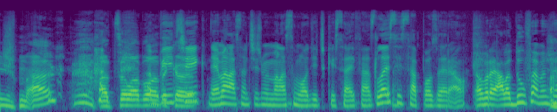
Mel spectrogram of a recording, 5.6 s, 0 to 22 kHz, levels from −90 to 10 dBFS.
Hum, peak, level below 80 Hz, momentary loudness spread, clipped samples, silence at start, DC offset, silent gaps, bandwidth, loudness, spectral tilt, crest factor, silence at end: none; -2 dBFS; -58 dBFS; 7 LU; under 0.1%; 0 s; under 0.1%; none; 15.5 kHz; -16 LUFS; -5.5 dB/octave; 14 dB; 0 s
